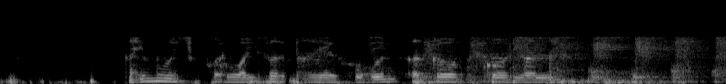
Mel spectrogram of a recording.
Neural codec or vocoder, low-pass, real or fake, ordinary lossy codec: codec, 32 kHz, 1.9 kbps, SNAC; 3.6 kHz; fake; Opus, 32 kbps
